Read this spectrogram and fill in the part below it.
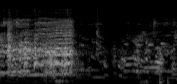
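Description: Fayoumi laying hens on a farm in Taraganj, Rangpur, sitting to lay in the morning: a loud, close burst of rapid clucking, then quieter, softer clucks from the birds.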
